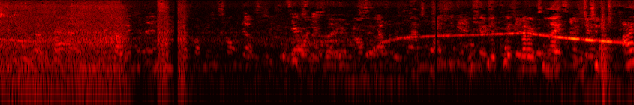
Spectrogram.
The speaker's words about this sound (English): Sirens.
